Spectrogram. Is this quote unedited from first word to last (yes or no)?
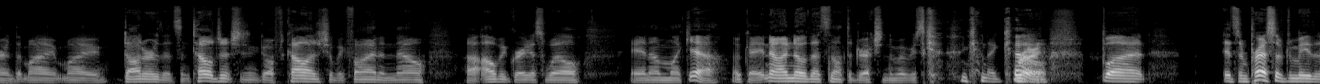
no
